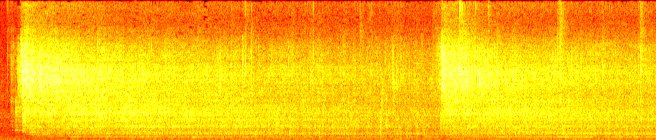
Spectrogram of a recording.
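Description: Sago bonda batter dropped by the spoonful into hot oil, setting off loud sizzling at once; a second sudden surge of sizzling comes about four and a half seconds in.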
